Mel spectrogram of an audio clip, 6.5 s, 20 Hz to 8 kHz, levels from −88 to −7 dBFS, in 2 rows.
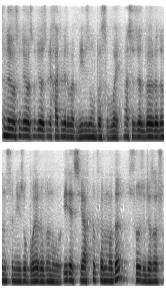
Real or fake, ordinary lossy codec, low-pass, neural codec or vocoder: fake; none; 7.2 kHz; codec, 24 kHz, 0.9 kbps, WavTokenizer, large speech release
